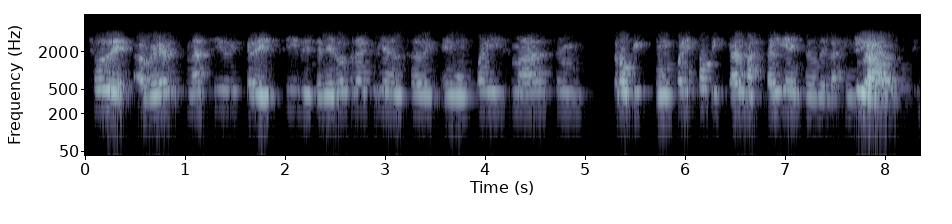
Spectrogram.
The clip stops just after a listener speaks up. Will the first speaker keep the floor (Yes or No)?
Yes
